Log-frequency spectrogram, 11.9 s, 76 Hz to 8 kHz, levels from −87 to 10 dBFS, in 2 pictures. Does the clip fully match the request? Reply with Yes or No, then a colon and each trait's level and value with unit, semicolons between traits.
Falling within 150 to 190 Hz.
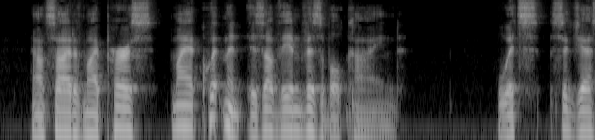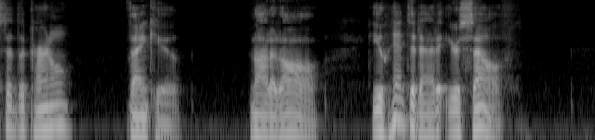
No: low, 100 Hz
